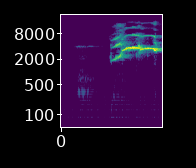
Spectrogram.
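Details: Caged oriental magpie-robin prepared for a singing contest gives a single short whistle that rises sharply and then holds high, after a faint soft murmur.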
